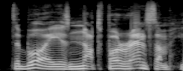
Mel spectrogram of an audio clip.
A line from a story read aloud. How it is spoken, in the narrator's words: he snarled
